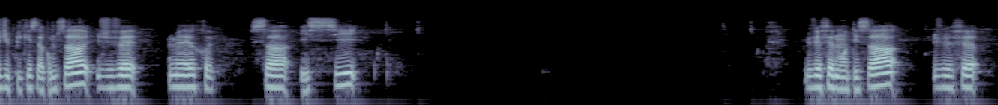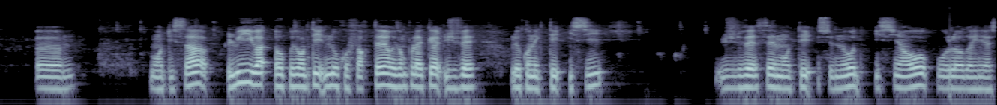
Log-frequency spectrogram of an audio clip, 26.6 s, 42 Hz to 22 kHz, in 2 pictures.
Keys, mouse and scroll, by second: 0.8-8.9 middle drag, 9.0-10.9 middle drag, 10.9-12.7 drag, 17.3-20.5 drag, 23.3 click.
